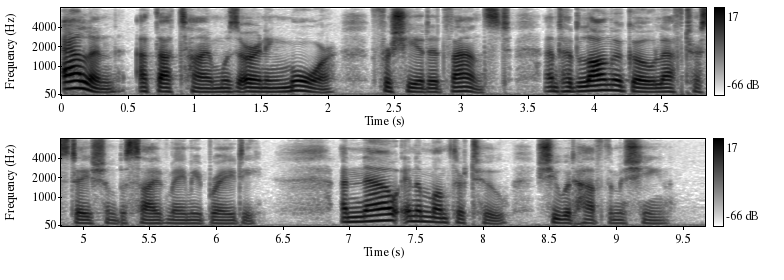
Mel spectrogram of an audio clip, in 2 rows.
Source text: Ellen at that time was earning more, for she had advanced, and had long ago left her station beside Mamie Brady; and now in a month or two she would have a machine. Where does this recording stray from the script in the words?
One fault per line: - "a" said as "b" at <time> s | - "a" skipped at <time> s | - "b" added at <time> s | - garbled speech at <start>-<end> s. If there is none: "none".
- "a" said as "the" at 8.9 s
